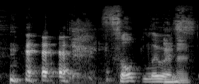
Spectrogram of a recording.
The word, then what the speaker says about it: Saint Louis: If I'm pronouncing this Louis, it should be Sant. It should not be Saint Louis. That is the issue that I've been having. The comments of us giving it the French pronunciation of Louis and the English pronunciation of Saint. Sant Louis.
